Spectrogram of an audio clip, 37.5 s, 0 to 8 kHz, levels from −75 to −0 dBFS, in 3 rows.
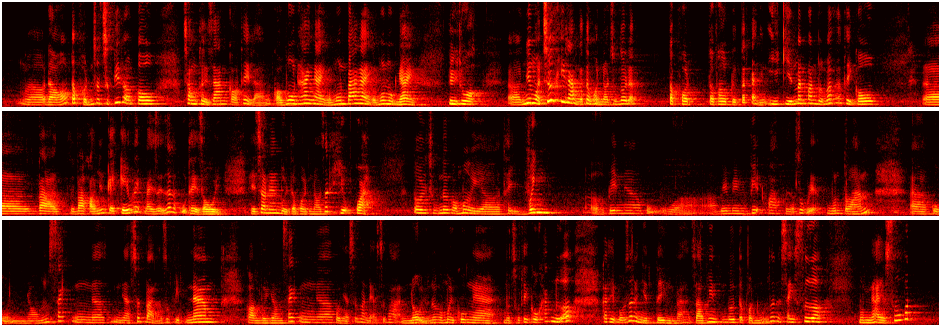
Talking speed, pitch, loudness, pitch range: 260 wpm, 220 Hz, -24 LUFS, 190-255 Hz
